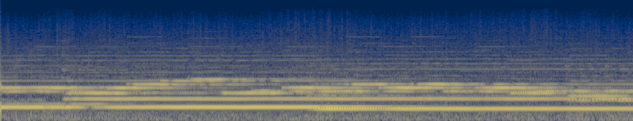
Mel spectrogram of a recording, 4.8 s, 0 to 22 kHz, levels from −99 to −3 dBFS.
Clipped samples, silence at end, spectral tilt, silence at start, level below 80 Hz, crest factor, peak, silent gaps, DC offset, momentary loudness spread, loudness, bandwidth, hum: under 0.1%; 0 s; -6 dB/octave; 0 s; -54 dBFS; 12 dB; -12 dBFS; none; under 0.1%; 3 LU; -25 LUFS; 6.6 kHz; none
